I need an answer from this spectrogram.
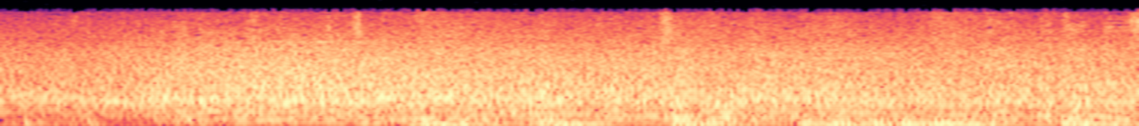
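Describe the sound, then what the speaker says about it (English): A college football stadium crowd roars steadily during a red zone defensive stand, a dense wash of cheering and noise from many people that swells and holds throughout. "here comes the noise. This crowd is trying to inspire this defense to make a big red zone stop."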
